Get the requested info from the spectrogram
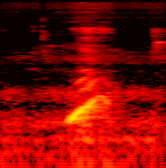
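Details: British Shorthair cat, mother cat with kitten in the morning at home: a single short rising meow, thin and upward-sliding, lasting about a quarter second in a quiet room.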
